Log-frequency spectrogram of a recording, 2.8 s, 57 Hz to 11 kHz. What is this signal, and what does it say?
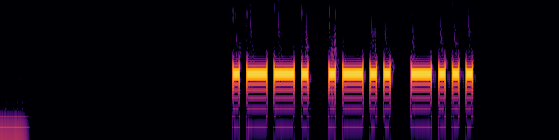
Morse code, heard as a keyed tone, about 34 wpm, 700 Hz. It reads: PLB
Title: USA Call Sign Postfixes - 3 Letters 35wpm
